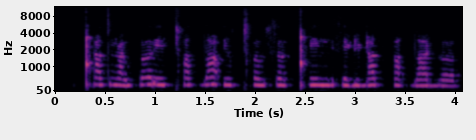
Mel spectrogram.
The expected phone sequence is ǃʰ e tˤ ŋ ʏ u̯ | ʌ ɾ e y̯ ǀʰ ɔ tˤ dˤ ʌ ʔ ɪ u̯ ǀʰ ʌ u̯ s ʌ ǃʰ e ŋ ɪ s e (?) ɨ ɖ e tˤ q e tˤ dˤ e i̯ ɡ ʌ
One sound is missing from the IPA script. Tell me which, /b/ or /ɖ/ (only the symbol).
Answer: ɖ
